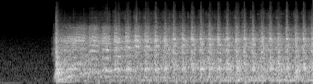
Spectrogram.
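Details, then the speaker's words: Ferguson TE-20 grey tractor, fresh petrol, filter bowl emptied, second battery hooked up: starter cranks evenly about four turns a second, never catching; ignition drops out whenever starter lever is pressed, an earth fault. "So, I've hooked up another battery and uh what's happening is whenever the uh starter lever is pressed forward, the ignition switch is going out. So, there is there's an earth problem again."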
